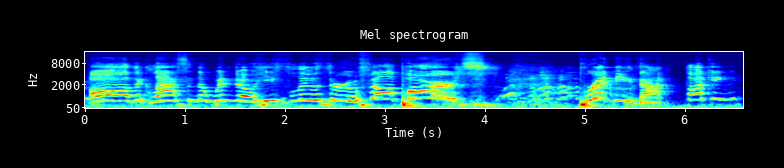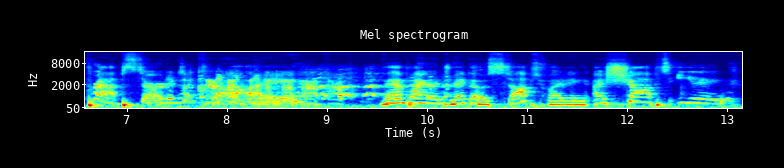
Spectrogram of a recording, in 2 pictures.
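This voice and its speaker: A woman's voice: sits high, animated, slow, a bit bright. A tipsy woman giving a theatrical, exaggerated comic reading to a live audience, breaking off for joking asides. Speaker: performer, reader. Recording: echoey live room, faint noise.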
